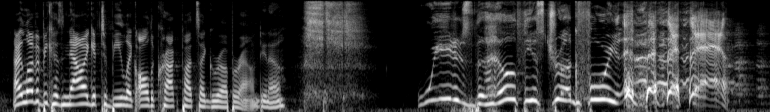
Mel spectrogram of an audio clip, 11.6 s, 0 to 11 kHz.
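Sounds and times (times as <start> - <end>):
speech: 0.2 - 4.8, 6.3 - 11.1
person coughing after smoking marijuana: 9.3 - 10.9
laughter: 9.4 - 11.5.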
